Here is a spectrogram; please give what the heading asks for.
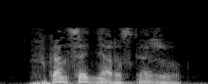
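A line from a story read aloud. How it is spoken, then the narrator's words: Chuckling. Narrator (Russian): хохотнул Панкрашкин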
